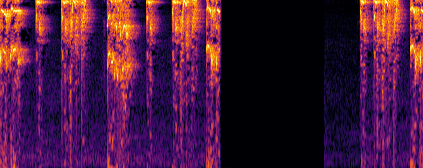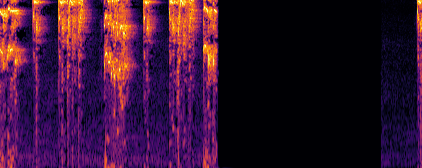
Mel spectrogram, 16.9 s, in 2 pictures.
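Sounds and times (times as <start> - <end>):
mouse squeaking: 0.0 - 4.4, 7.2 - 12.8.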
